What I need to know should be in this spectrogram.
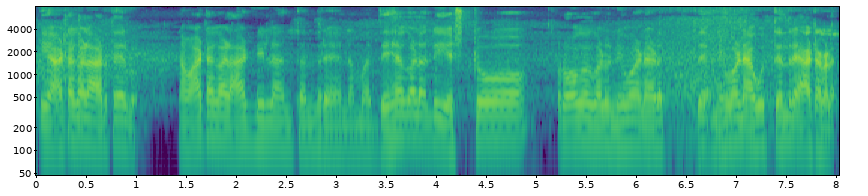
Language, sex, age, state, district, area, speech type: Kannada, male, 30-45, Karnataka, Mysore, rural, spontaneous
